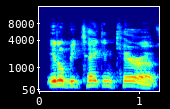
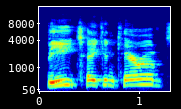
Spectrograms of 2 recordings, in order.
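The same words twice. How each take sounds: First: Said in the usual way. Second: Higher, insistent demand on "Be taken care of?". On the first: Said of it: "Sternberg chimed in". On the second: A narrator's reading. Kriegel demanding answers from Sternberg, higher and insistent. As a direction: push back hard, echoing the words. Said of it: "Kriegel demanded".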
